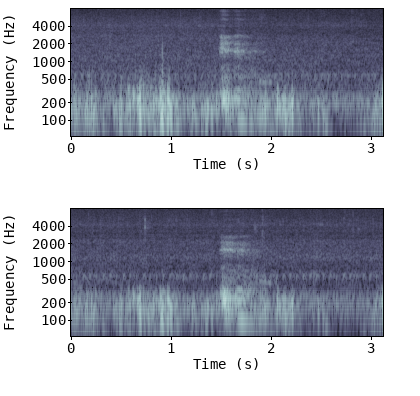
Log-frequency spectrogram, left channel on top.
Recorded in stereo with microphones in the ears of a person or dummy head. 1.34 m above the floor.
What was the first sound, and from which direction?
Throat clearing, 70° left (ahead or behind).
